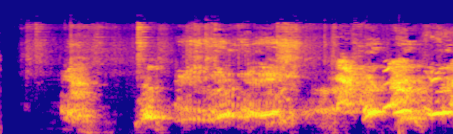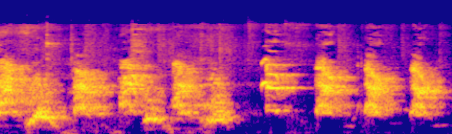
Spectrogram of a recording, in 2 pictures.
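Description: A dog barking and yipping in a run of short calls, about two a second, starting about half a second in and coming quicker near the end.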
